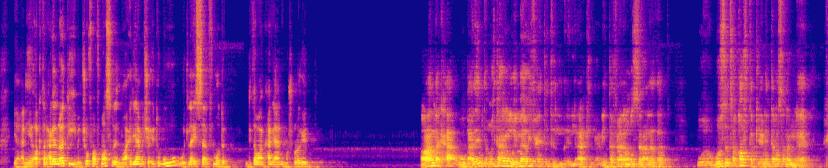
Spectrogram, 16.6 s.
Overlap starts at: none

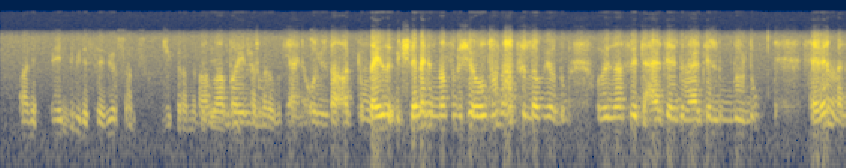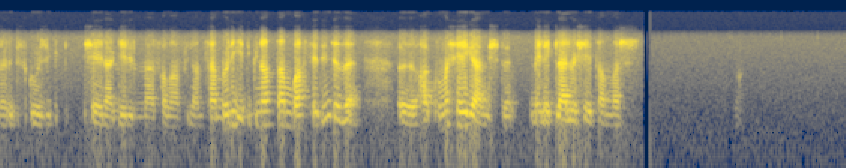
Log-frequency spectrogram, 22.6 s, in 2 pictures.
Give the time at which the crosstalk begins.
2.6 s

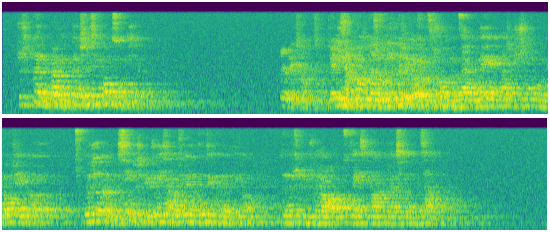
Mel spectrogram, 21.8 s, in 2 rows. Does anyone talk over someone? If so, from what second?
6.6 s

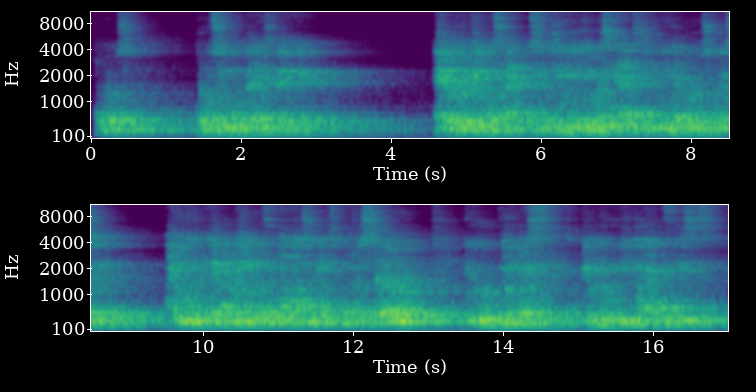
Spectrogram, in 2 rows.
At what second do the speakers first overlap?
none

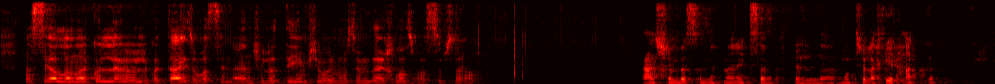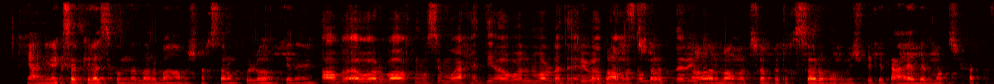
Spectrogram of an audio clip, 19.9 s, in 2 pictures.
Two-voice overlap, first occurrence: 15.5 s

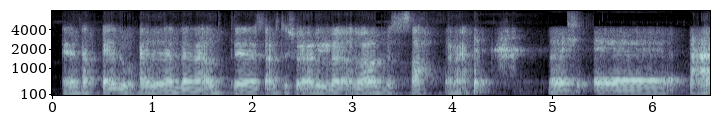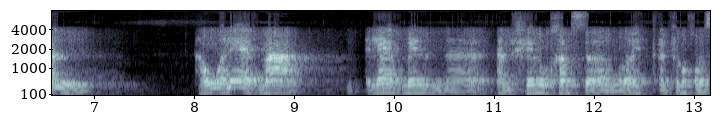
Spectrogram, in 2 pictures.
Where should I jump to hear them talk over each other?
none

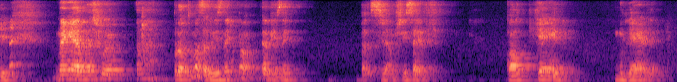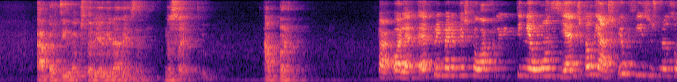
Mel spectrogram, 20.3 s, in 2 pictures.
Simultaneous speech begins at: none

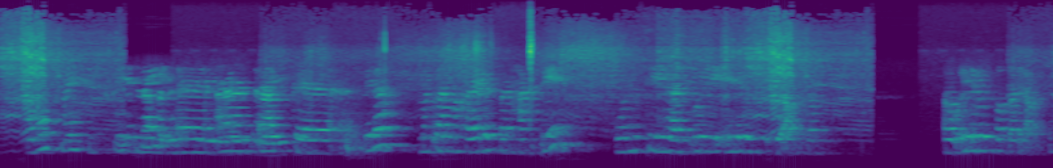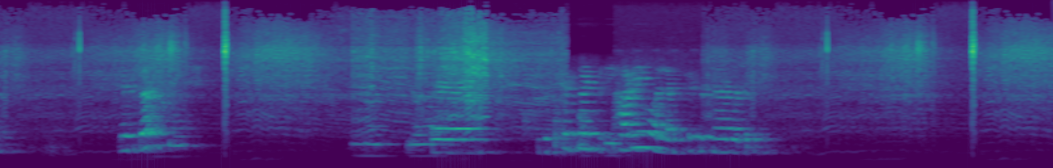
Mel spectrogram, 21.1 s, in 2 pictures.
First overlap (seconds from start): 1.1 s

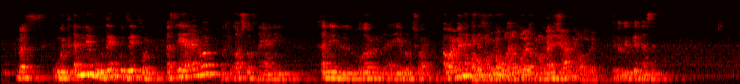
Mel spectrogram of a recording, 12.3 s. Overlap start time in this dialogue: 7.8 s

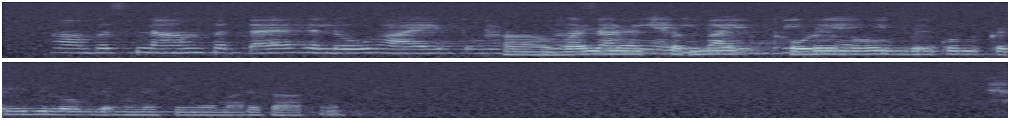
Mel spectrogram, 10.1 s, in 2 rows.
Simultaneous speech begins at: 2.4 s

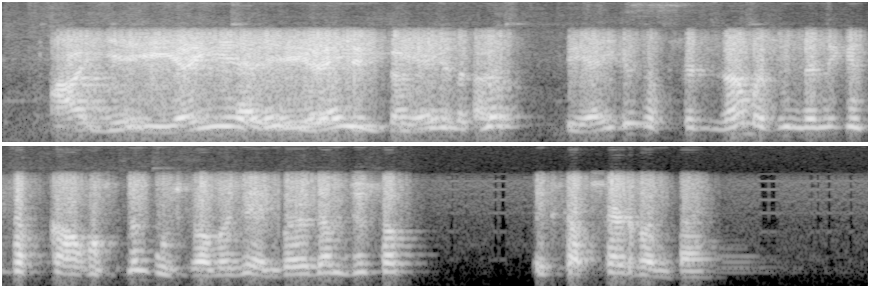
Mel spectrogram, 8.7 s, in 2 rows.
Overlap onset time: 1.2 s

